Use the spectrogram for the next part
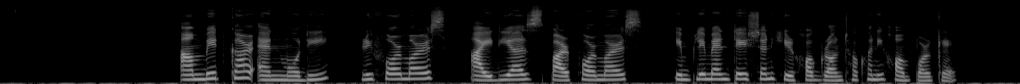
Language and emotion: Assamese, neutral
